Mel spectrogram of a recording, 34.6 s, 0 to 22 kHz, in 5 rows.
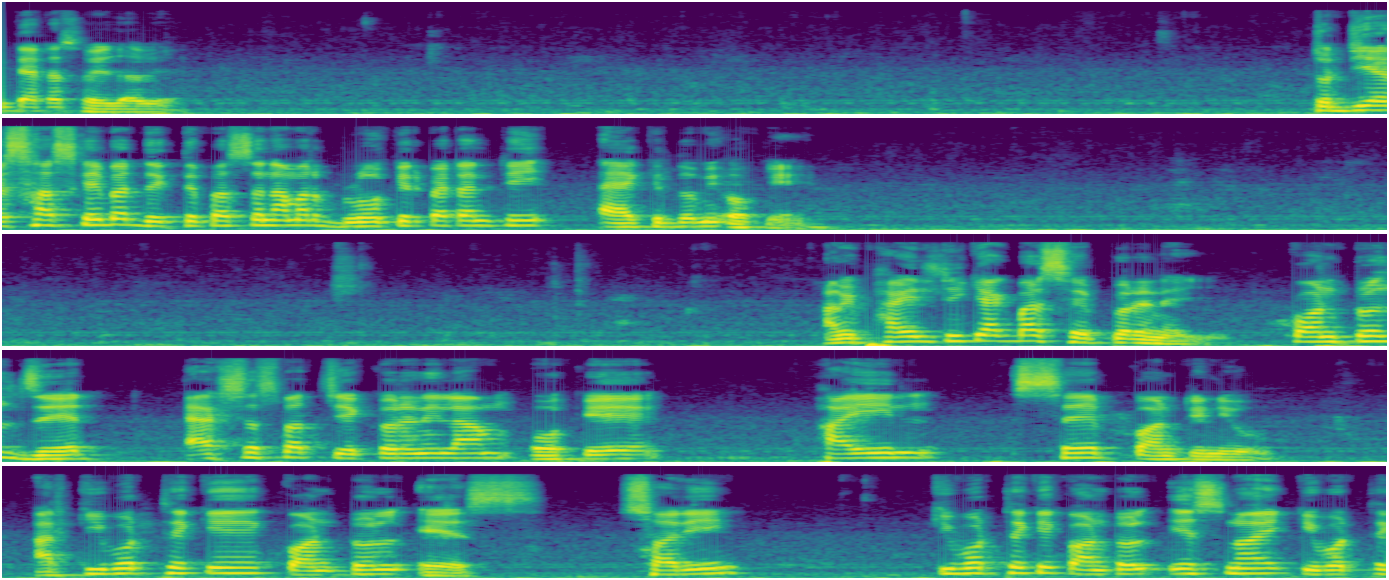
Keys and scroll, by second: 2.3 Delete, 8.5 Return, 16.8 Home, 29.8 ctrl+s.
